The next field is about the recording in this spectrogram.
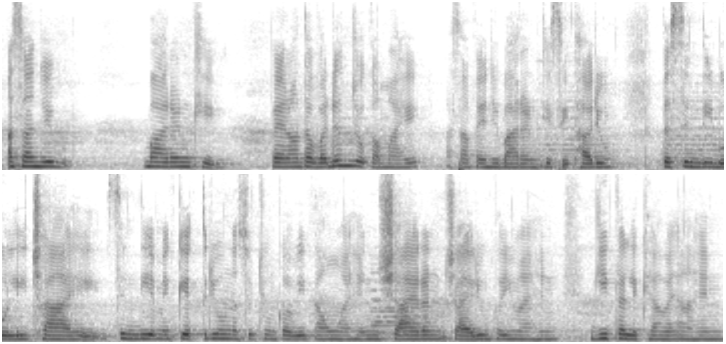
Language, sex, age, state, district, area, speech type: Sindhi, female, 45-60, Maharashtra, Mumbai Suburban, urban, spontaneous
